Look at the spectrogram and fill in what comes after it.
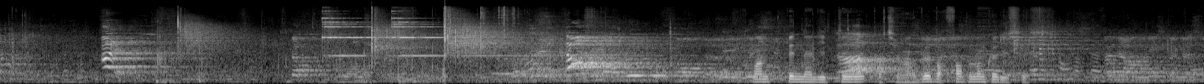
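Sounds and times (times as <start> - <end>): short shouts and voices: 1.0 - 1.6, 4.9 - 9.2.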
